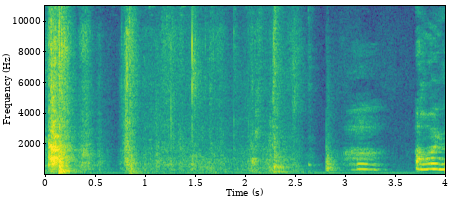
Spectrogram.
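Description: A large cardboard shipping box being pulled open by hand: a loud tearing scrape of cardboard and tape at the very start, then a few shorter knocks and rustles of the flaps. A woman's voice comes in briefly near the end.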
